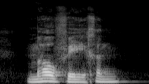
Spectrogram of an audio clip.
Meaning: to flatter, to sweet-talk
- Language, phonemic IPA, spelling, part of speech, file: Dutch, /ˈmɑuveɣə(n)/, mouwvegen, verb / noun, Nl-mouwvegen.ogg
